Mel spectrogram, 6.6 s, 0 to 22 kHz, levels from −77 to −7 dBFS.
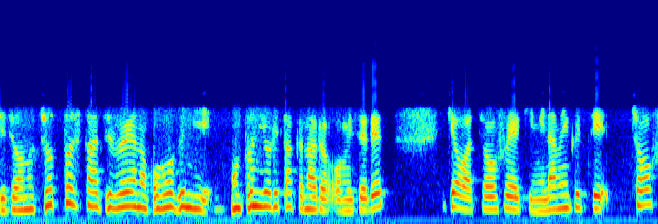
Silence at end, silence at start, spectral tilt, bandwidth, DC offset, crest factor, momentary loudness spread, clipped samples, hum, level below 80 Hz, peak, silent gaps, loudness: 0 s; 0 s; -7.5 dB/octave; 8 kHz; under 0.1%; 12 dB; 5 LU; under 0.1%; none; -60 dBFS; -12 dBFS; none; -24 LUFS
